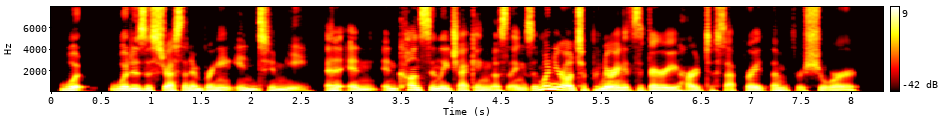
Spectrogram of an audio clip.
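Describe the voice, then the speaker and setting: An energetic speaker with an American accent uses ordinary pitch variation. The sound is dry and close with no echo, on a very clean recording with a silent background. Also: woman. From Hong Kong and Singapore, Californian family. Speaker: company CEO and entrepreneur. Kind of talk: podcast interview.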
